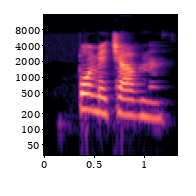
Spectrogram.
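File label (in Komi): "помечавны", Komi, female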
